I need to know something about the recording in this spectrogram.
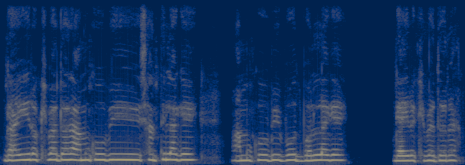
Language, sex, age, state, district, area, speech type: Odia, female, 30-45, Odisha, Cuttack, urban, spontaneous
